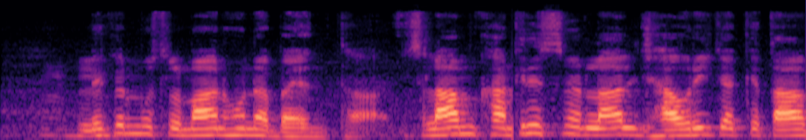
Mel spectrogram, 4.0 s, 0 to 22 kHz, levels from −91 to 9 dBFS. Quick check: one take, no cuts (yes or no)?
no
